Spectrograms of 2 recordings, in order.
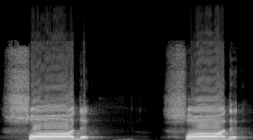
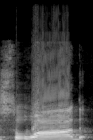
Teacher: اچھا، صاد کو ادا کرنے کے لیے آپ نے وہی موٹے حروف والی جو ڈائریکشنز ہیں، موٹے حروف والی جو چیزیں ہم نے نوٹ کی تھیں کہ کیا کرنا چاہیے کیا نہیں کرنا چاہیے، تو موٹے حروف کو جب بھی آپ ادا کرتے ہیں ایسا ہی صاد کے لیے بھی ہے کہ واو کی ساؤنڈ نہیں آنی چاہیے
